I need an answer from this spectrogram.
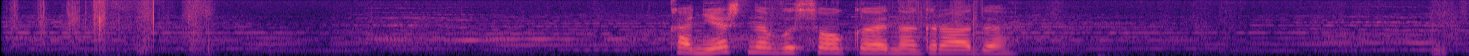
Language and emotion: Russian, neutral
